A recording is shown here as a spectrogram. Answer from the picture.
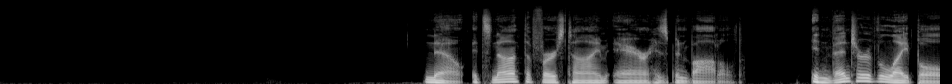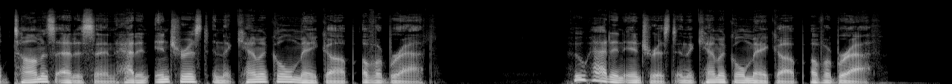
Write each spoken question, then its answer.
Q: Who had an interest in the chemical makeup of a breath?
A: Inventor of the light bulb, Thomas Edison, had an interest in the chemical makeup of a breath.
